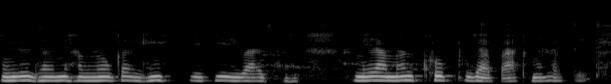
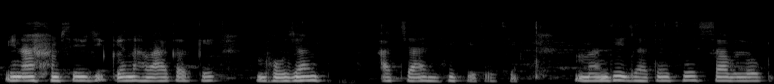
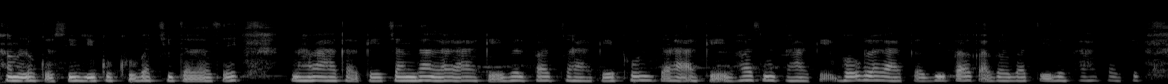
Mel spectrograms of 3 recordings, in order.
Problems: none marked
